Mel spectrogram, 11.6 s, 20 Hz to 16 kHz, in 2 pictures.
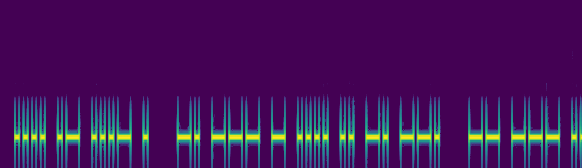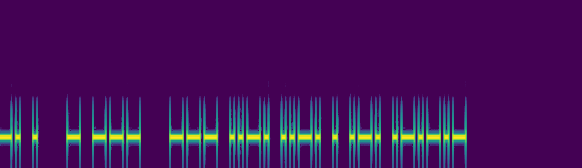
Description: Morse code, heard as a keyed tone, about 28 wpm, 700 Hz. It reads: HAVE NOTHING MORE TO OFFER.
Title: Sentences from Top 1100 Words 28wpm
